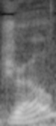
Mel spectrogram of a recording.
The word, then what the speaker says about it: Drow: And our next guest is Drow.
